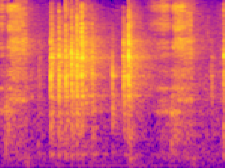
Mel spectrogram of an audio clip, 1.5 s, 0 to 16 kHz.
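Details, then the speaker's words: KTM 300 EXC two-stroke during top-end rebuild diagnosis, kicked over: sharp hissing gusts of air blow out of the water pipe inlet with each kick, exhaust gas leaking into cooling system, suspected blown gasket. "of air coming out of there which is the inlet of the water pipe so something's given out somewhere and it's letting exhaust gas into the cooling system"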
